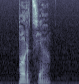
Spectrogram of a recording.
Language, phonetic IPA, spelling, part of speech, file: Polish, [ˈpɔrt͡sʲja], porcja, noun, Pl-porcja.ogg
